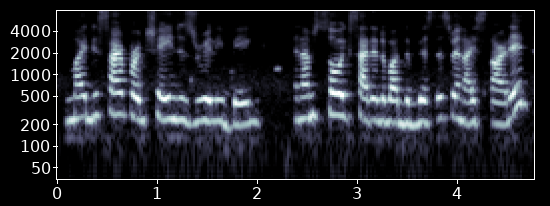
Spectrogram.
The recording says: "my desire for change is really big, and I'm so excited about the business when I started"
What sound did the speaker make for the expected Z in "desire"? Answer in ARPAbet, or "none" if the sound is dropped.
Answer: S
